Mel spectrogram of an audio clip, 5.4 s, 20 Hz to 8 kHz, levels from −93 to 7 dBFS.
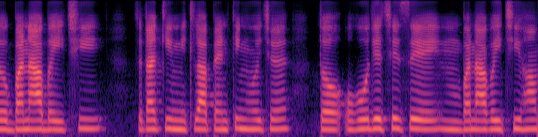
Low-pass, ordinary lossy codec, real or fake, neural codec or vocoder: none; none; fake; codec, 16 kHz, about 1 kbps, DyCAST, with the encoder's durations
